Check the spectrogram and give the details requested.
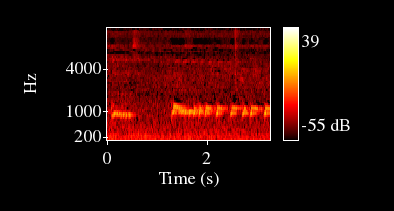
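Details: Cemani zebra dove bred for competition gives a short coo, then a long run of rapid, evenly repeated bubbling notes, over steady low background noise.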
